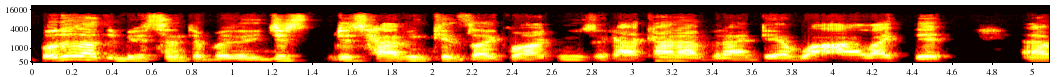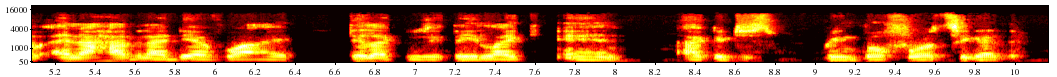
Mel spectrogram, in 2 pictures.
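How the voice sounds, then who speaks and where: A nineteen-year-old male musician talking casually in an interview, halting, with many fillers and restarts. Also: fairly low pitch, steady tone, rough recording. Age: young adult. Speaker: musician guest.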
